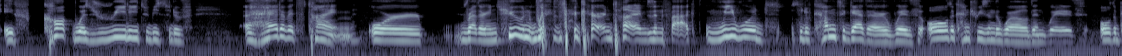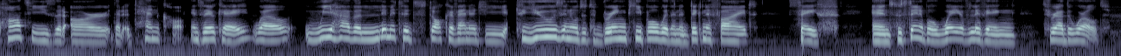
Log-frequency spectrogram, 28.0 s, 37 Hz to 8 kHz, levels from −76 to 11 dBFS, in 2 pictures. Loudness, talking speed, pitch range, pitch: -18 LUFS, 160 wpm, 165-210 Hz, 180 Hz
